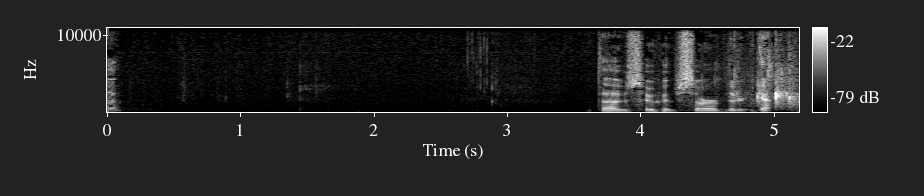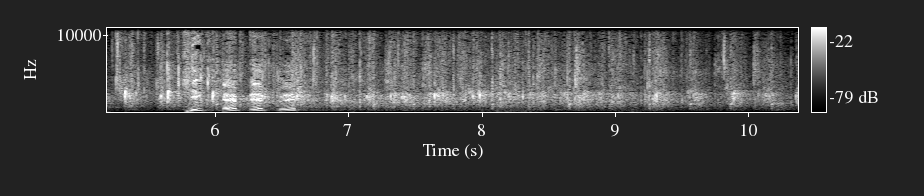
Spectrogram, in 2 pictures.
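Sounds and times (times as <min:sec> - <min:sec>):
speech: 0:03.7 - 0:06.9
large crowd applauding at a worship service: 0:04.7 - 0:10.3.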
